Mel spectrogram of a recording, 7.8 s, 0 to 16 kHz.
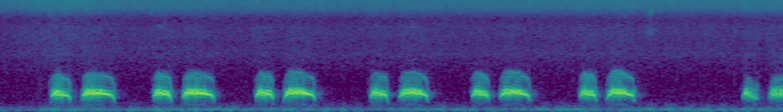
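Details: Newly caught spotted dove cooing without pause, recorded 15/11/2020: rhythmic pairs of low, mellow coos roughly every second, steady and clear, with a low hum beneath.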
